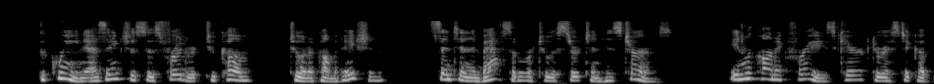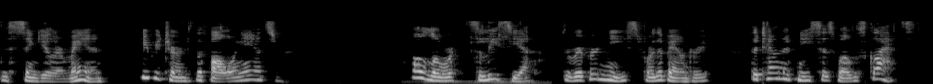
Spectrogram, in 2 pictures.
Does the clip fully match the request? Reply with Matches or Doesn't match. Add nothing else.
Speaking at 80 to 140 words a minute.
Doesn't match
